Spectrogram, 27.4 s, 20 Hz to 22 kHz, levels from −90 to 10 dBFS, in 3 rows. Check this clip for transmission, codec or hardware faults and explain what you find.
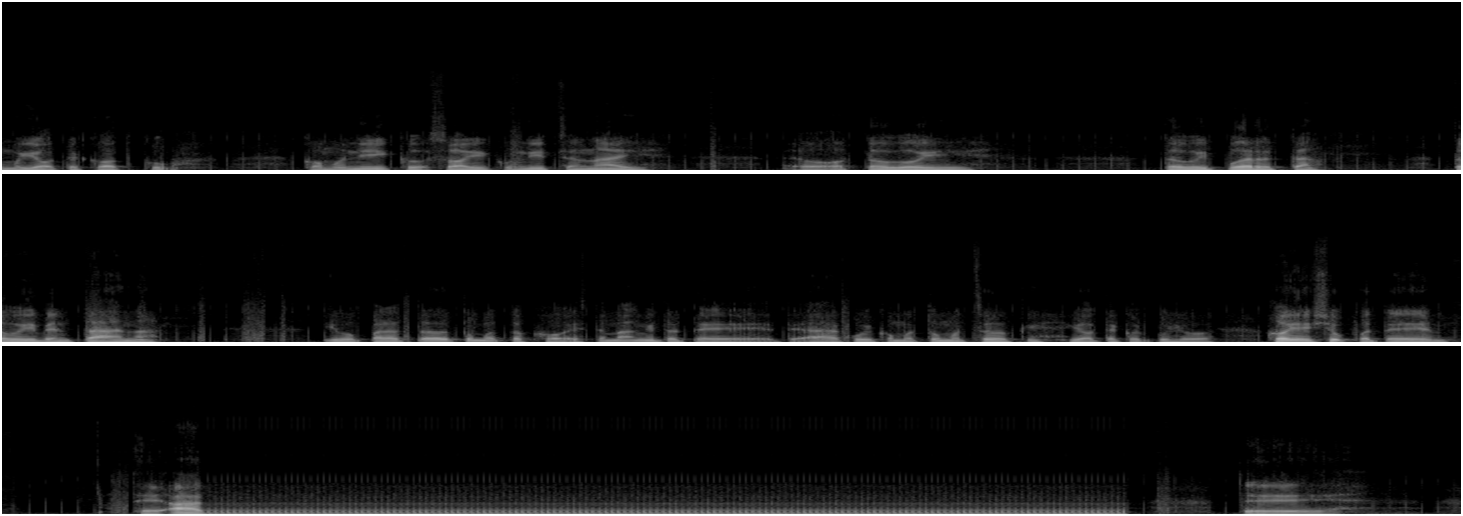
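Three faults are present: two run through the whole clip and one occupies a stretch near the end.

Wi-Fi interference is present throughout. A nearby Wi-Fi radio's beacon, sent every 102.4 ms, is being rectified by the audio circuitry, producing a steady ticking close to ten times per second. It sits well below the speech, roughly 30 dB down.

Speex codec damage is also present throughout and is plainly audible. This CELP speech codec, at a setting that points to roughly 22 kbps, starves the excitation of bits, so the speech sounds noisy and hoarse. Nothing is present above 14.9 kHz.

A system hang loop runs from 19.52 s to 25.25 s. The machine or driver froze while the sound hardware kept replaying the same 40 ms buffer, repeating it well over a hundred times. The result is a steady buzz at 25 Hz in place of continuing speech.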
